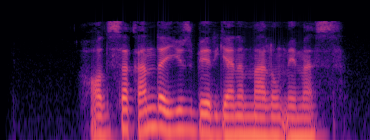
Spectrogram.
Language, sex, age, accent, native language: Uzbek, male, 25-34, Andijon, Uzbek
